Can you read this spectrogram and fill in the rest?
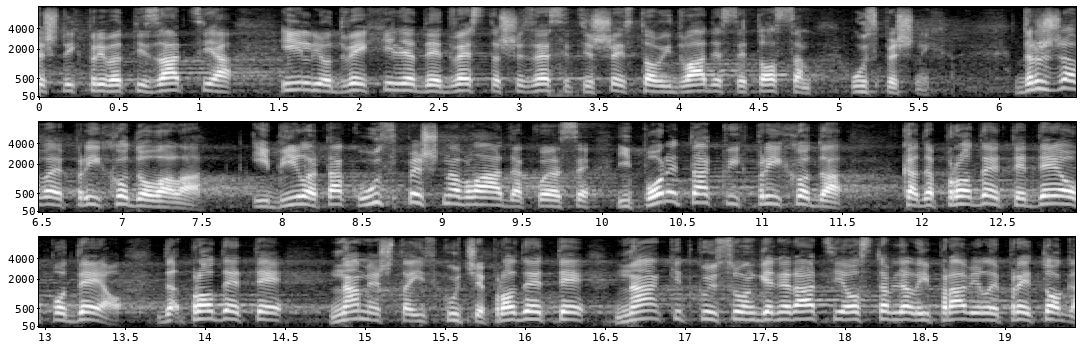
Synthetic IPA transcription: eʃnixpɾiʋat̪izaːt̪sijailio̞d̪ːʋeːxiʎad̪ed̪ʋest̪aʃezd̪eset̪iʃeːst̪o̞ʋiɣd̪ʋaːd̪eset̪o̞sam | uspe̞ʃnḭx | d̪r̩ʒaʋaje̞pɾixo̞d̪o̞ʋala̰ibiːlˠat̪ako̞uspe̞ʃnaʋlˠaːd̪ako̞jase̞ipo̞ɾed̪̚t̪akʋixpɾiːxo̞d̪a | kad̪apɾo̞d̪ajet̪e̞d̪eopo̞d̪eo̰ | d̪apɾo̞d̪ajet̪e | nameʃt̪aiskut͡ɕepɾo̞d̪ajet̪e | naːkid̪ko̞jisuʋamɡe̞ne̞ɾaːt̪sijeo̞st̪aʋʎʲaleipɾaʋilepɾeːt̪o̞ɡa

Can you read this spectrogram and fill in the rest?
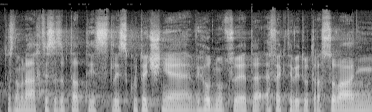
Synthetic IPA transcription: t̪oznamɛnaːxt͡sɪsɛzɛp̚t̪at̪jɛst̪lɪskut̪ɛt͡ʃɲɛvɪɦo̞dno̞t͡sujɛt̪ɛʔɛfɛkt̪ɪvɪt̪ut̪ɾaso̞vaːɲiː

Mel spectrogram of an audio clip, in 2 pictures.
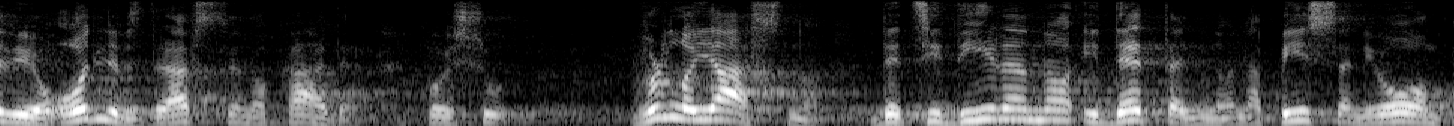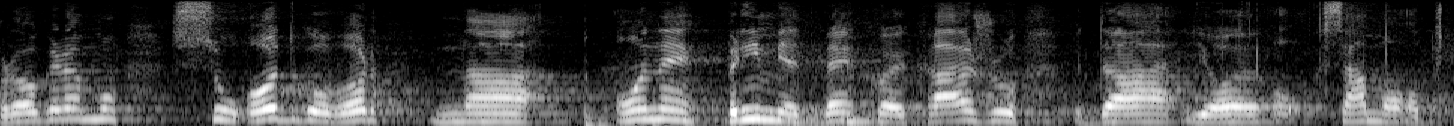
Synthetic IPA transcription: ʋio̞ʔo̞d̪ʎʲe̞ʋzd̪ɾaʋst̪ʋe̞noɡkaːd̪ɾ | ko̞jisu | ʋr̩lˠo̞jaːsno̞̰ | d̪e̞t̪sid̪iːɾano̞ʔid̪e̞t̪aʎno̞napiːsaniuo̞ʋo̞mpɾo̞ɡɾamu | suʔo̞d̪ɡo̞ʋo̞ɾ | na | o̞ne̞pɾimje̞d̪be̞ko̞je̞kaːʒu | d̪ajesamo̞op

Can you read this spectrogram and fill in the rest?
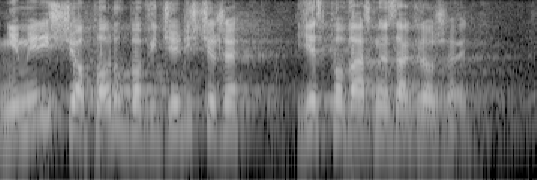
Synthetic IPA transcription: ɲɛmʲjelʲiɕt͡ɕɛɔpɔɾuvbɔvʲjid͡ʑelʲiɕt͡ɕɛʐɛjɛst̪̚pɔvaʐnɛzaɡɾɔʐɛ̰ɲɛ

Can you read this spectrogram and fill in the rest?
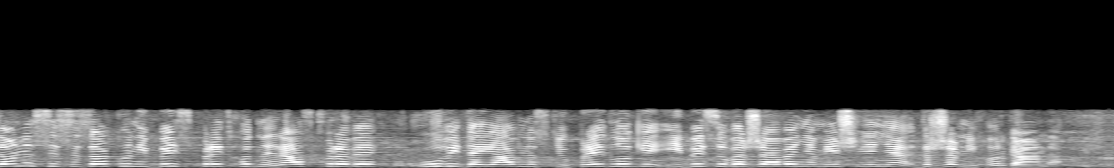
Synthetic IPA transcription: d̪o̞no̞se̞se̞zaːko̞nibe̞zpɾe̞ːt̪xo̞d̪ne̞ɾaːspɾaʋe̞uːʋid̪ajaːʋno̞st̪iupɾeːd̪lˠo̞ɡeʔibe̞zuʋaʒaːʋaɲamiʃʎeɲad̪r̩ʒaʋnixoɾɡaːna̰

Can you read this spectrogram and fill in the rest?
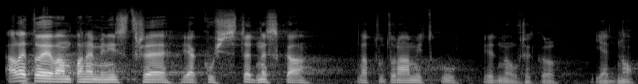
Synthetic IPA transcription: ʔalɛt̪ojɛvaːmpanɛmɪnɪst̪r̝̥ɛjakuʃst̪ɛdnɛska | nat̪ut̪onaːmɪt̪ku | jɛdnowr̝ɛkl̩ | jɛdno̰

